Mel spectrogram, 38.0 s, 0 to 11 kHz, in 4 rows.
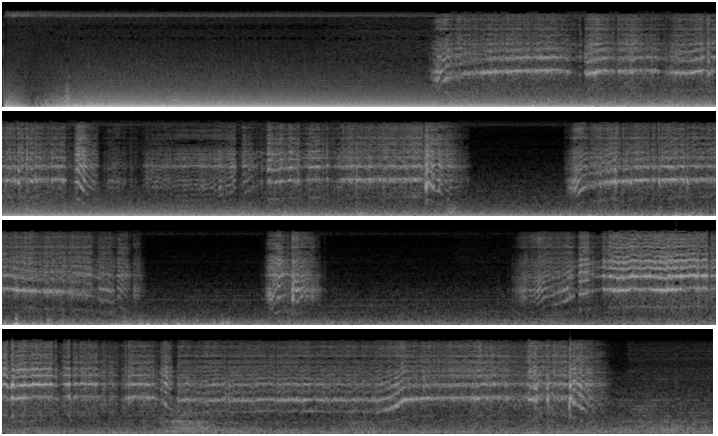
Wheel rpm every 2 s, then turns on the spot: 0, 0, 10, 140, 150, 90, 90, 100, 50, 150, 40, 20, 0, 110, 160, 120, 100, 150, 20.
none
